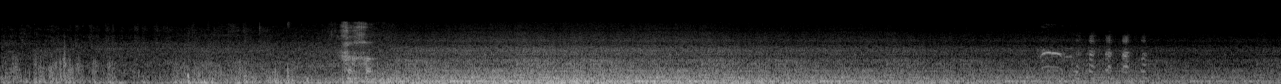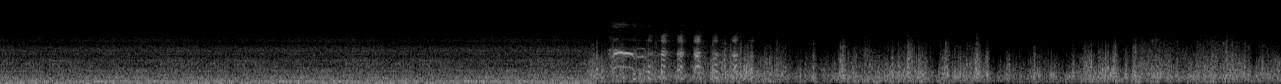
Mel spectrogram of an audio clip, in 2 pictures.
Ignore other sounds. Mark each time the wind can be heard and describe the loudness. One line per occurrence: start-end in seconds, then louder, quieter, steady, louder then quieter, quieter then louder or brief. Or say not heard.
0.0-25.5 quieter.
